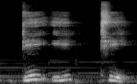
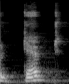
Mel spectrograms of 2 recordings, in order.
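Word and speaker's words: debt: Date में B silent है, इसकी कोई आवाज नहीं है। DET, जैसे बी यहाँ पर है ही नहीं। DET, डेट, इसको डेप्ट नहीं पढ़ना, इसका मतलब है कर्स।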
